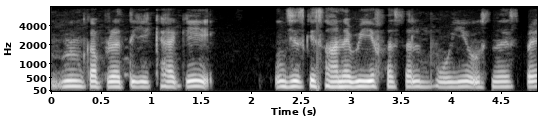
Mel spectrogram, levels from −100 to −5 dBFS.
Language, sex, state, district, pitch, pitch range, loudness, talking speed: Hindi, female, Uttarakhand, Uttarkashi, 185 Hz, 180-190 Hz, -17 LUFS, 195 wpm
